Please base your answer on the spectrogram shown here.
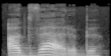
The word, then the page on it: adverb: [adv'är:b]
